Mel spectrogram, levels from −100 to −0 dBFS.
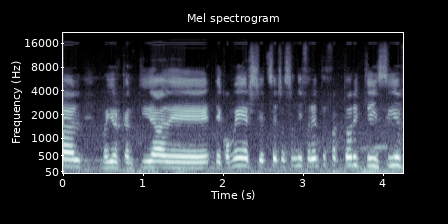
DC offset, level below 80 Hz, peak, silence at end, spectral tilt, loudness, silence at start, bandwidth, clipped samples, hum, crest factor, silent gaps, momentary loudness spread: under 0.1%; -38 dBFS; 0 dBFS; 0 s; -6 dB/octave; -14 LUFS; 0 s; 11 kHz; under 0.1%; none; 12 dB; none; 7 LU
